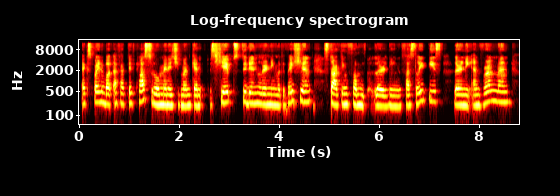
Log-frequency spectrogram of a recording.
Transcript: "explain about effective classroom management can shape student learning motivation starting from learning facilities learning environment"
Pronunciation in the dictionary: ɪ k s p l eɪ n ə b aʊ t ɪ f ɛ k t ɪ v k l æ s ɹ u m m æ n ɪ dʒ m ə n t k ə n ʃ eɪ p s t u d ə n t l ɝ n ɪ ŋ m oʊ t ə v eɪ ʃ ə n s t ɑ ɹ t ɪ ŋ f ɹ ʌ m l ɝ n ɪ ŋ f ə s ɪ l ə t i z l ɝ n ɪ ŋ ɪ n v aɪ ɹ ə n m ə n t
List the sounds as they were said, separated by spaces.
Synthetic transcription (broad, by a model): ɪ k s p l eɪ n ə b aʊ t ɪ f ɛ k t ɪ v k l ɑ s ɹ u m m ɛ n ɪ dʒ m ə n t k ə n ʃ eɪ p s t u d ə n t l ɝ n ɪ ŋ m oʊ t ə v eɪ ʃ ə n s t ɑ ɹ t ɪ ŋ f ɹ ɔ m l ɝ n ɪ ŋ f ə s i l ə t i s l ɝ n ɪ ŋ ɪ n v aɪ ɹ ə n m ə n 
